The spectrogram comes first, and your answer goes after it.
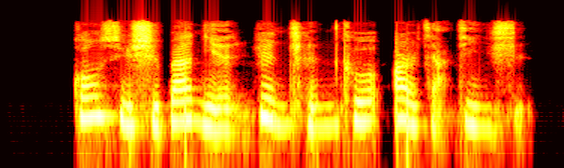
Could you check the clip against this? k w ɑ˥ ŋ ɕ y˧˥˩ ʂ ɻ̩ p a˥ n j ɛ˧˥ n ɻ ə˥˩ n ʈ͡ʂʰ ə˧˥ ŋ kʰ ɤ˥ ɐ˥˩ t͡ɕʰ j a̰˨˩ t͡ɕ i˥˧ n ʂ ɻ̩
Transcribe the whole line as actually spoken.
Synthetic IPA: k w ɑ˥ ŋ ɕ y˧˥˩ ʂ ɻ̩ p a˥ n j ɛ˧˥ n ɻ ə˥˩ n ʈ͡ʂʰ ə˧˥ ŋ kʰ ɤ˥ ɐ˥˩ t͡ɕ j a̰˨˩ t͡ɕ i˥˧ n ʂ ɻ̩

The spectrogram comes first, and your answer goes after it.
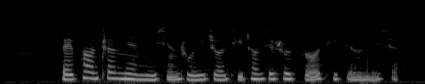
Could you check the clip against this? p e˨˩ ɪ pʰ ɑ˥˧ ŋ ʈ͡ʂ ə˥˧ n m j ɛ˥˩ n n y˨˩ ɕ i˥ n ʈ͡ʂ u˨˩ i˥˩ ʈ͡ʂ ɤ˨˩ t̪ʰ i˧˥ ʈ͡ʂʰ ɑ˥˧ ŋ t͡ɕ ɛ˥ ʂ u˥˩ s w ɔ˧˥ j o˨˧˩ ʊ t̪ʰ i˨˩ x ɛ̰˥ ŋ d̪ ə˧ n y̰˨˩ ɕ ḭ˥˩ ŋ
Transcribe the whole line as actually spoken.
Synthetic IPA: p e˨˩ ɪ pʰ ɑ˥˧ ŋ ʈ͡ʂ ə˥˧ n m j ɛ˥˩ n n y˨˩ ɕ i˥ ŋ ʈ͡ʂ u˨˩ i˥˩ ʈ͡ʂ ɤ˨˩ t̪ʰ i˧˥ ʈ͡ʂʰ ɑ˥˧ ŋ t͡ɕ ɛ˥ ʂ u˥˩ s w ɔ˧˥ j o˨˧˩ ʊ t̪ʰ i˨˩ ɕ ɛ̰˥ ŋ d̪ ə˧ n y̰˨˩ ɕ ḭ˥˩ ŋ

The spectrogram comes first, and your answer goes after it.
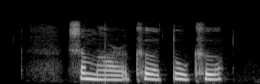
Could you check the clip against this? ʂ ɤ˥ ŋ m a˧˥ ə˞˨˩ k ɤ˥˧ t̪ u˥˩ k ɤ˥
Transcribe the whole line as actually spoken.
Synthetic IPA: ʂ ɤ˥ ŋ m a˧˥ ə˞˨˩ kʰ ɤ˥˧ t̪ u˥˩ kʰ ɤ˥

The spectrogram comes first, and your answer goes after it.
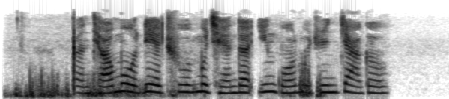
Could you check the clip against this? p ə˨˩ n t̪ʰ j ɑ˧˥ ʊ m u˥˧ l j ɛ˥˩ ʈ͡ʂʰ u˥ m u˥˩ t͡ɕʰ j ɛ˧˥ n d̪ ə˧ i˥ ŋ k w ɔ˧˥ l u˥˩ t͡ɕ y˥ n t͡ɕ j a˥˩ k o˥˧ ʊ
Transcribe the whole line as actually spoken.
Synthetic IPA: p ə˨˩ n t̪ʰ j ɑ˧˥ ʊ m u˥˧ l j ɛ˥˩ ʈ͡ʂʰ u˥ m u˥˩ t͡ɕʰ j ɛ˧˥ n d̪ ə˧ i˥ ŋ k w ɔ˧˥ l u˥˩ t͡ɕ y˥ n t͡ɕ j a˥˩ k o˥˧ ʊ

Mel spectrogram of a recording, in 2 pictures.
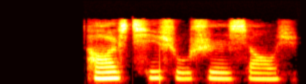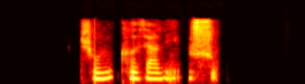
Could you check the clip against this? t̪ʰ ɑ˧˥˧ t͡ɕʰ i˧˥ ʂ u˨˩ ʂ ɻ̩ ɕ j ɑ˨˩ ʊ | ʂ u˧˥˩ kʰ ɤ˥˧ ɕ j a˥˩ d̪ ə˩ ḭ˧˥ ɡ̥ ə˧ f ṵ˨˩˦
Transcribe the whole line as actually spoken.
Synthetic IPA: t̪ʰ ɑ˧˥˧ t͡ɕʰ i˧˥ ʂ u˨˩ ʂ ɻ̩ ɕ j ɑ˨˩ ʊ | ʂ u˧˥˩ kʰ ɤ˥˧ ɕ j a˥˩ d̪ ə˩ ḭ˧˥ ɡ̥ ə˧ ʂ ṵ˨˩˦

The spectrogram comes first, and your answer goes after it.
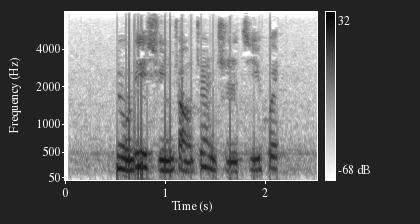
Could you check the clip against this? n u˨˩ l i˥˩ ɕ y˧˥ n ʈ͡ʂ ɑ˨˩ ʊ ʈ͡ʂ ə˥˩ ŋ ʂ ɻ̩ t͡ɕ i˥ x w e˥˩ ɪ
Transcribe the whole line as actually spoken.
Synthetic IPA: n u˨˩ l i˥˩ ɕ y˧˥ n ʈ͡ʂ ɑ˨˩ ʊ ʈ͡ʂ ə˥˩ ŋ ʈ͡ʂ ɻ̩ t͡ɕ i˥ x w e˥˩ ɪ

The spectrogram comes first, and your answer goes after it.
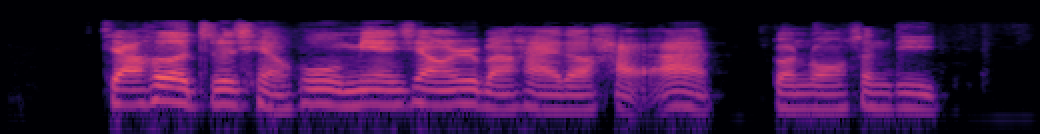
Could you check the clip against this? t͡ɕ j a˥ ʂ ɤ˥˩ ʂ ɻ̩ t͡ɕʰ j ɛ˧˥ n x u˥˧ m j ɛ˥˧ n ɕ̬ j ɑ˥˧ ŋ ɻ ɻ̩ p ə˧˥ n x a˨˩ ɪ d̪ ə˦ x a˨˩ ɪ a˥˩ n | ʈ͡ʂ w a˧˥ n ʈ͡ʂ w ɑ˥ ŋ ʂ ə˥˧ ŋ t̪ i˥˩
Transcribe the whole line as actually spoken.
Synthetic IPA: t͡ɕ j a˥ x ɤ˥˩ ʈ͡ʂ ɻ̩ t͡ɕʰ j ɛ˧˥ n x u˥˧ m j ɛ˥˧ n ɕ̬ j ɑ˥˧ ŋ ɻ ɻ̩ p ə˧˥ n x a˨˩ ɪ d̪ ə˦ x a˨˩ ɪ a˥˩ n | ʈ͡ʂ w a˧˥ n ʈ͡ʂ w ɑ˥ ŋ ʂ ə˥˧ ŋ t̪ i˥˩

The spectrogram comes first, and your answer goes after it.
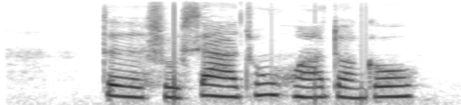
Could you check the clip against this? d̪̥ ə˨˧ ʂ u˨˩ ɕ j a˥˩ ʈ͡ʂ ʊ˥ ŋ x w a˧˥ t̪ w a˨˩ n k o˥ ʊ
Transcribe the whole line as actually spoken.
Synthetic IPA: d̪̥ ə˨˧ ʂ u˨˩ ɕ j a˥˩ ʈ͡ʂ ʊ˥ ŋ x w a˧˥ t̪ w a˨˩ n k o˥ ʊ

